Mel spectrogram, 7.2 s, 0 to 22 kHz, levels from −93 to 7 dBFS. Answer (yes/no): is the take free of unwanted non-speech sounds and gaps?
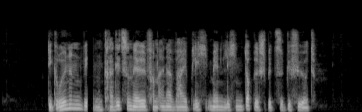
no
